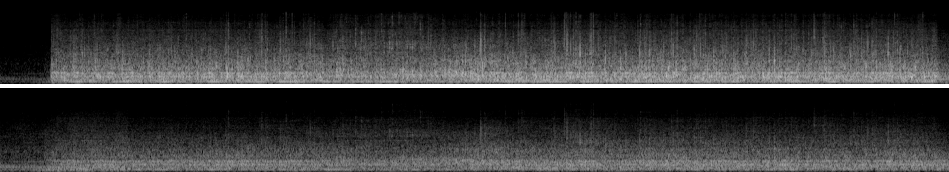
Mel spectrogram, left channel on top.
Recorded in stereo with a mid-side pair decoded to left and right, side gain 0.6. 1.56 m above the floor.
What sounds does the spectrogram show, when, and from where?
0.5 s boiling: 55° left, 0.9 m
